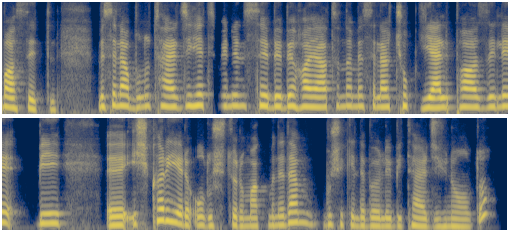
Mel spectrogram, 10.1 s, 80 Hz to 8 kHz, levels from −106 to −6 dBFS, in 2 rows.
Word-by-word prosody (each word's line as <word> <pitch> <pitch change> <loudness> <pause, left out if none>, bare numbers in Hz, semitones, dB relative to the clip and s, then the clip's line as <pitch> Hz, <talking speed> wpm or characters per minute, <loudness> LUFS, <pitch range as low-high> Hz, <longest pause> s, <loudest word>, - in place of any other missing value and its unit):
bahsettin. 190 -6 +2 0.4
Mesela 235 0 +2
bunu 220 +3 -3
tercih 225 +1 +2
etmenin 240 -1 -3
sebebi 230 -1 +1
hayatında 220 +1 +3
mesela 220 -1 0
çok 225 -3 -4
yelpazeli 215 +2 +3 0.2
bir, 210 0 0 0.4
eee, 175 +2 +4
iş - - -1
kariyeri 250 -9 +3
oluşturmak 160 -1 -3
mı? 170 - -5
Neden 210 +1 -1
bu 185 +2 -6
şekilde 170 -3 -5
böyle 155 -1 -2
bir 155 - -5
tercihin 150 -2 -3
oldu? 155 - -4
210 Hz, 135 wpm, -23 LUFS, 175-230 Hz, 0.4 s, eee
